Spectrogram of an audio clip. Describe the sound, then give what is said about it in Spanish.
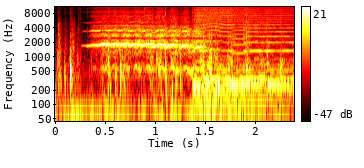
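A horse whinnies loudly in a long, wavering high call while its hooves clip-clop. The horse is ridden as a means of transport. Lower, steadier tones carry on after the whinny fades. “¡Mi caballo es mi medio de transporte!”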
